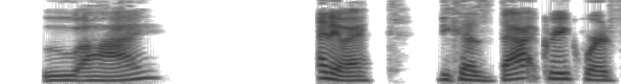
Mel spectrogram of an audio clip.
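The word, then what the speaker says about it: οὐαί: B, alas, because the Greek word for alas, sometimes transliterated as either O-U-A-I or A-I, but it's pronounced oo-I.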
